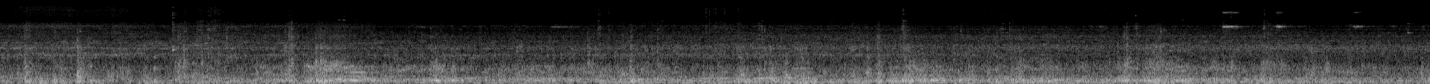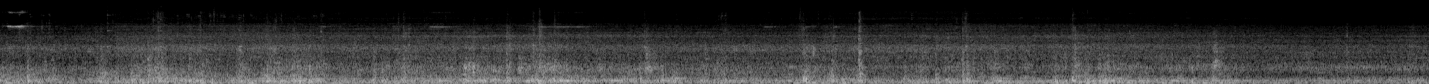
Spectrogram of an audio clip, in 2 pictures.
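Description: Passenger coaches of a heritage train rolling slowly past: a steady rumble of wheels on the rails with clatter over the joints.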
